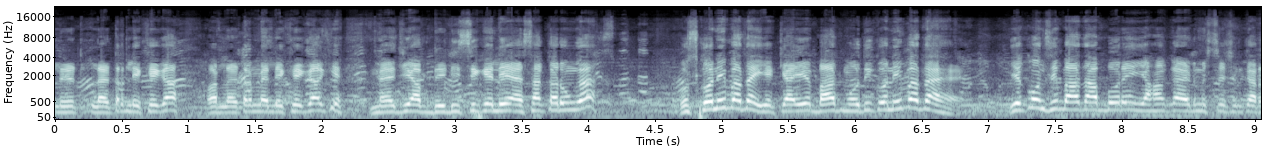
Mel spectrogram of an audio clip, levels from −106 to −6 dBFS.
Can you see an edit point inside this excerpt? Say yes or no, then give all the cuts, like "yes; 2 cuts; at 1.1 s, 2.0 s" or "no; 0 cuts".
no; 0 cuts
